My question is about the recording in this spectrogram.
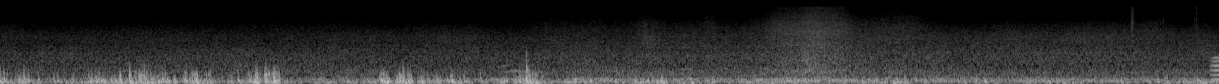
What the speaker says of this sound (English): the tide is coming in slowly, or semi-slowly, but the waves are amazing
